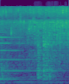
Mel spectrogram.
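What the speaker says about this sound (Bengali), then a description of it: "পটল ভাজাতে খালি আমি লবণ দিয়েছিলাম, এখন আমি একটু" Pointed gourd (potol) slices fry in a pan with salt and turmeric, a short, steady close sizzle with a brief stirring swell midway.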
